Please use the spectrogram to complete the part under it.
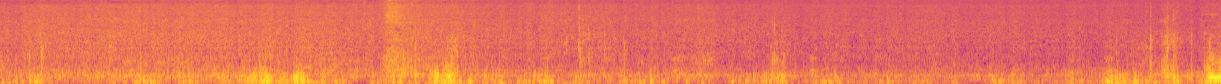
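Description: Strong wind gusts at night around a hut with a tin sheet roof rumble and buffet close to the microphone, surging and easing in uneven, low bursts throughout.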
